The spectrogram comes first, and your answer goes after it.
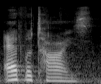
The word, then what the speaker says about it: advertise: liền trước nhá, sẽ còn thằng này thôi, advertise, quảng cáo, chưa, rồi quảng cáo có thể có từ, có trọng âm 3.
